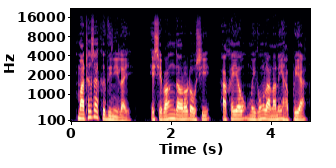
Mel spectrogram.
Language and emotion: Bodo, neutral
